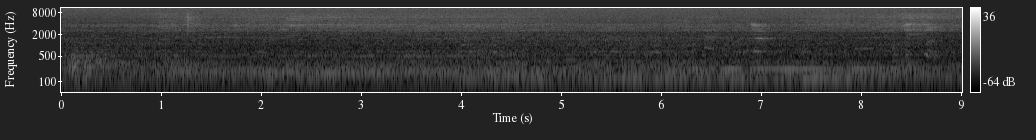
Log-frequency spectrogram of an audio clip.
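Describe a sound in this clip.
A motorcycle engine idles with a low, steady rumble, heard through loudspeakers in a room.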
